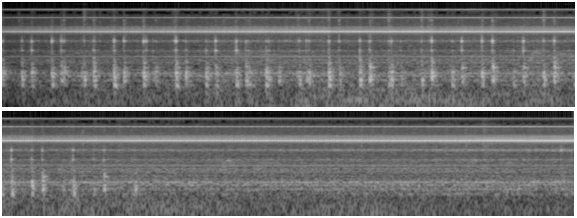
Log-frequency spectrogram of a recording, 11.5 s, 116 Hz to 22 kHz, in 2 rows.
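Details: Millport/Bridgeport mill motor with rusted, worn bearings (6206Z bottom, 6205-2RS top): high steady whine with fast rattly ticking about three a second.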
